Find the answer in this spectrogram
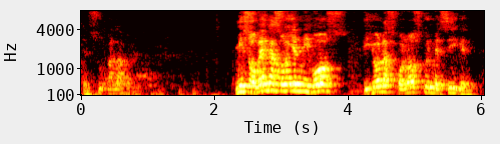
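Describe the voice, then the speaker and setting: High-voiced preacher in an echoey hall. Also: male voice, unhurried. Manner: folksy, animated, shouts for emphasis. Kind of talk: sermon. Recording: very echoey room, from far off.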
